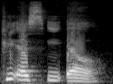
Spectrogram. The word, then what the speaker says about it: PSEL: SEL, P is silent, PSEL.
